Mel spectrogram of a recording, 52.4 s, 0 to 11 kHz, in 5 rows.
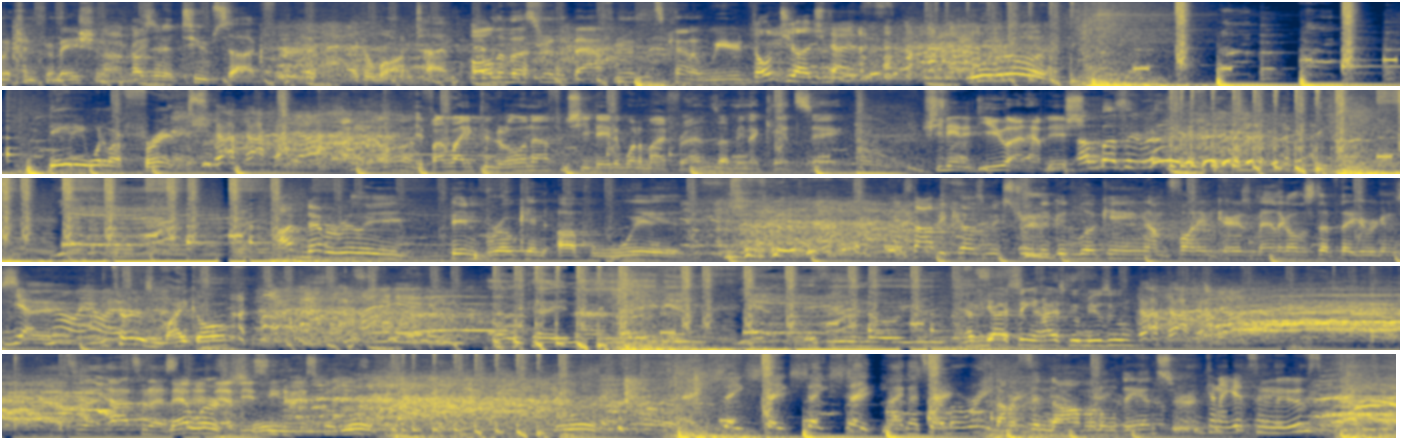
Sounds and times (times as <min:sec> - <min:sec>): Music: 0:00.0 - 0:18.1, 0:19.2 - 0:52.4
Speech: 0:23.1 - 0:26.1, 0:42.4 - 0:44.8.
